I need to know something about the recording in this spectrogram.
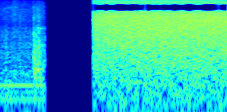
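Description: Faint room tone with a low hum, cut to a moment of dead silence, then steady television static hiss from about a second in.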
